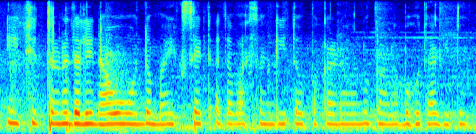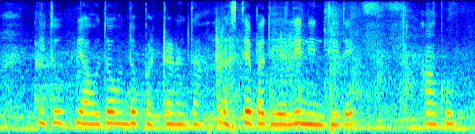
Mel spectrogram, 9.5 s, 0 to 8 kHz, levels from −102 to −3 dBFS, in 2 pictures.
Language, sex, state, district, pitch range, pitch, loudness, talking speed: Kannada, female, Karnataka, Dakshina Kannada, 230-245 Hz, 235 Hz, -31 LUFS, 105 wpm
